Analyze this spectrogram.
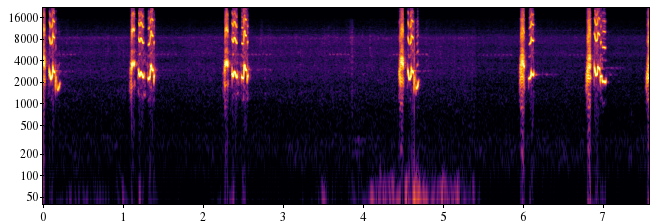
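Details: Sooty-headed bulbul in spirited song used to lure other bulbuls; seven short chirpy phrases at irregular intervals of about one second, each two or three quick notes, with a brief low thump in the middle.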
